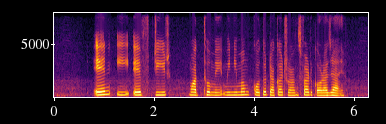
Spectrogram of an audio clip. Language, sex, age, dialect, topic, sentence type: Bengali, female, 18-24, Standard Colloquial, banking, question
